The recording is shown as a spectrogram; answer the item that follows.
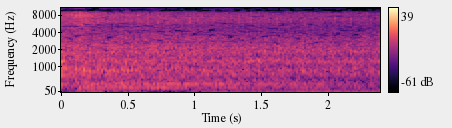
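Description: Peugeot 301 petrol engine just started, running steadily at idle on test after repair of its engine computer, the fault that had left it running on two cylinders.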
